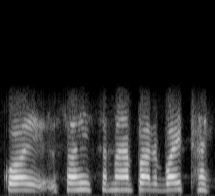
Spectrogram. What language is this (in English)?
Maithili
